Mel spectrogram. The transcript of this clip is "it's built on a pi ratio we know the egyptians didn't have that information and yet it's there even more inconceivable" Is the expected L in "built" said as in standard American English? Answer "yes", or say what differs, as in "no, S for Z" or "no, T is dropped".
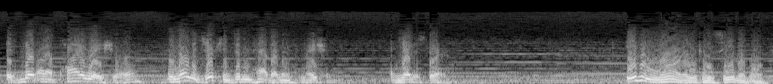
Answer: no, L is dropped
